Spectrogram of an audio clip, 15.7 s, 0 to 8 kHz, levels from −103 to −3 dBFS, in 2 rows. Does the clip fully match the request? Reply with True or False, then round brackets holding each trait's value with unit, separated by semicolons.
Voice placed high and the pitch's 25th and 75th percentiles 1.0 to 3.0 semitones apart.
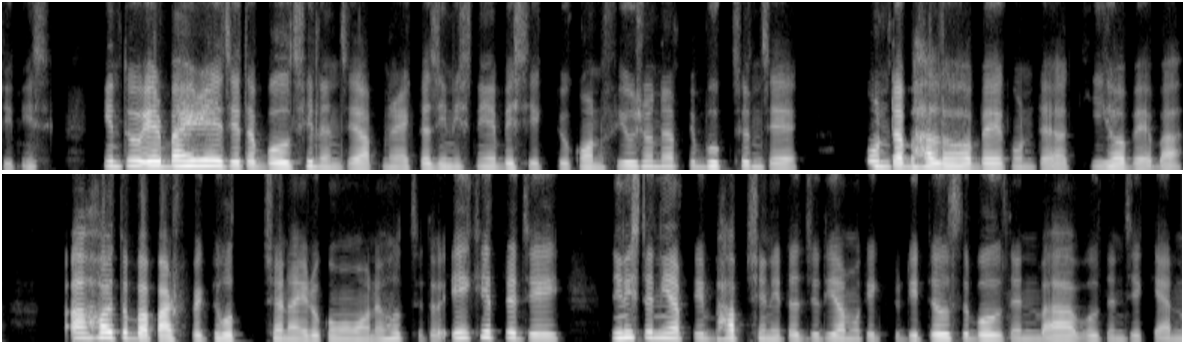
True (205 Hz; 2.5 semitones)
